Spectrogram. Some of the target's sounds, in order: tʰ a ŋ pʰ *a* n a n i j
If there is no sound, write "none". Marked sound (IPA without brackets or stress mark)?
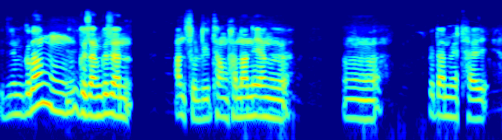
a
